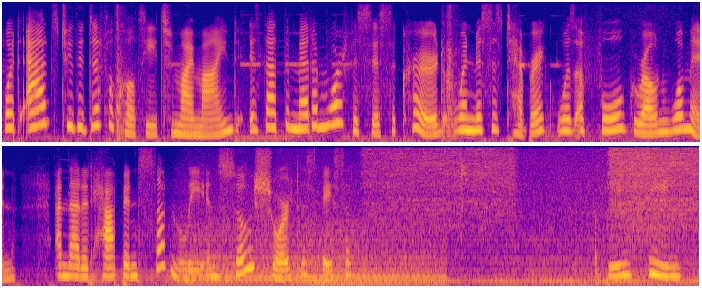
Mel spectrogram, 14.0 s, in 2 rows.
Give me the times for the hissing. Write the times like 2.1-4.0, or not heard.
9.7-13.9.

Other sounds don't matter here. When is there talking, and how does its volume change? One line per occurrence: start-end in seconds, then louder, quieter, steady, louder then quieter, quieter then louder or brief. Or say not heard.
0.0-10.5 steady
12.9-13.8 brief.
